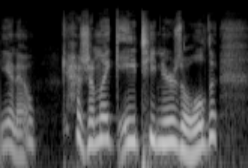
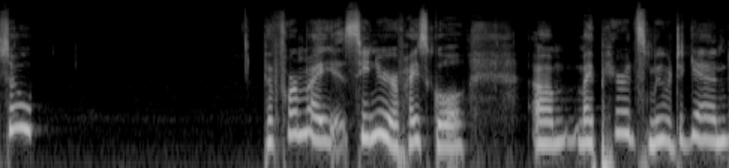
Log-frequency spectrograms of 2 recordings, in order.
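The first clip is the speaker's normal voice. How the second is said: tearful, crying, emotional voice. Speaking to Lou after getting emotional, the speaker talks while crying. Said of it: "I don't know why I'm crying so much".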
